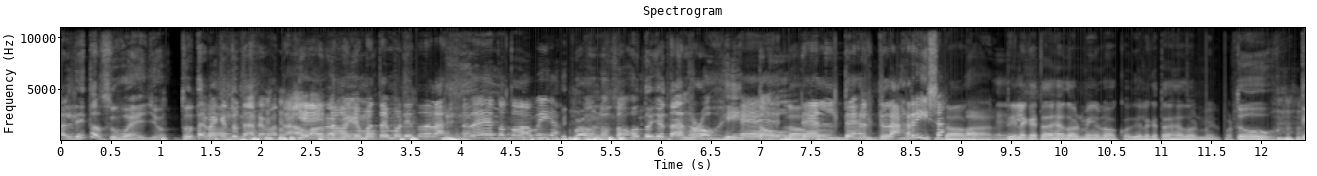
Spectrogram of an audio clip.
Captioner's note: laughing; speaking In Foreign Language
